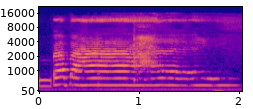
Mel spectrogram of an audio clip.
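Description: Young children singing a drawn-out "bye-bye", one long held note.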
